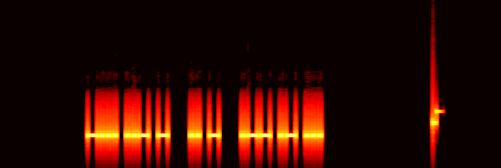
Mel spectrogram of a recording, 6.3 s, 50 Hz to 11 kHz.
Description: Morse code, heard as a keyed tone, about 30 wpm, 700 Hz. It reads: BUT IT WAS
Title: Sets of 3 Words 30wpm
